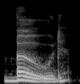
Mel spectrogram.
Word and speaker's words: Bode: And I always pronounced it bode, like the word bode, like this doesn't bode well for us. But then when the series started, everyone was calling him Bode.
